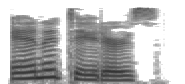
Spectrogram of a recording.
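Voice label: "annotators", British English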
